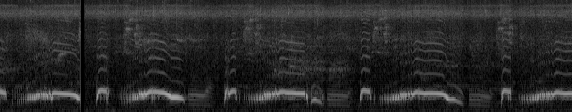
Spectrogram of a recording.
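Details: Spotted dove of the Kelantan type cooing steadily to stimulate other doves: about five phrases, each a brisk short note then a long, level, throaty coo falling away at the end, over a faint continuous hiss.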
